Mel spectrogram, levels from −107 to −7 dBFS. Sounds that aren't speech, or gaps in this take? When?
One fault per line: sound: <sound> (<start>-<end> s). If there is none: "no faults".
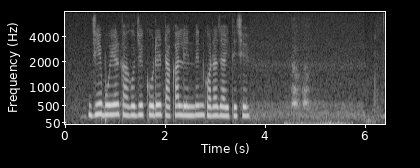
sound: bark (4.4-5.8 s)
